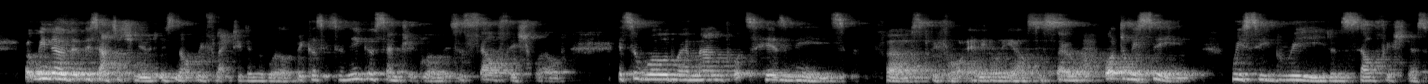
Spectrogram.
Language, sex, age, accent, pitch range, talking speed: English, female, 50-69, British, 165-240 Hz, 180 wpm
